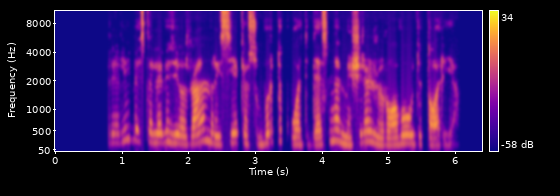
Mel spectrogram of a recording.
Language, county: Lithuanian, Vilnius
